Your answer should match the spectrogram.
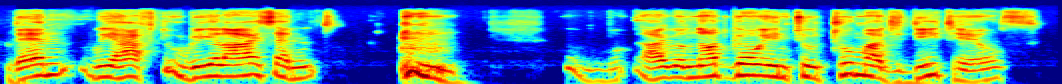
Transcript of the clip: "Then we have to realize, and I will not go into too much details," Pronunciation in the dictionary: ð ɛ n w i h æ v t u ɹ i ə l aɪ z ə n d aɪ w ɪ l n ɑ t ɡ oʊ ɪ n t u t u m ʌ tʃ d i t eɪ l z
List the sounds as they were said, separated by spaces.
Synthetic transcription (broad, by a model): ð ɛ n w i h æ f t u ɹ i ə l aɪ z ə n aɪ w ɪ l n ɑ t ɡ oʊ ɪ n t u t u m ʌ tʃ d i t eɪ l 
